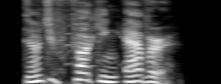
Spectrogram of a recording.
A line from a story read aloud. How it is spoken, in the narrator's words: Eddie spat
